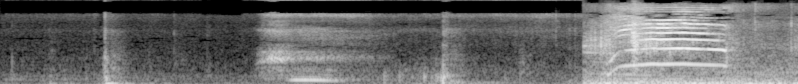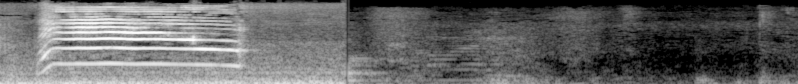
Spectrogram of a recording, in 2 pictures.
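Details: Pet cat in a compilation of funny cat moments uttering two loud, high-pitched meows in quick succession, the second longer and steadier. Soft faint sounds come before, and the room is quiet afterwards.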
